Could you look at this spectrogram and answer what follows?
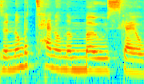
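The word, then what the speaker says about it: Mohs: number 10 on the mo scale MO is spelled m o HS if you've never heard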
